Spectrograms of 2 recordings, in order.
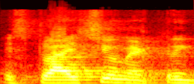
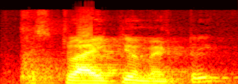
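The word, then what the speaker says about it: stoichiometric: कुछ लोग इसको स्टोइचियोमेट्रिक भी बोलते हैं, स्टोइचियोमेट्रिक, स्टोइकियोमेट्रिक, दोनों प्रोनाउंसिएशन क्या है वही है। जैसे केमिस्ट्री सही है, केमिस्ट्री सही है, जो आपको अच्छा लगे वही सही है, ठीक है ना।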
